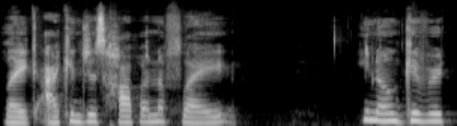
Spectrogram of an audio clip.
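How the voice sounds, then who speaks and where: A woman's voice: medium pitch, steady tone, normal speed, mellow. A young adult woman, a guest in a casual interview, talking in a chatty way with many "like" fillers and repeated words. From Canada.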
